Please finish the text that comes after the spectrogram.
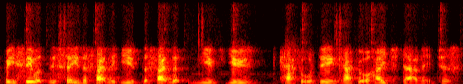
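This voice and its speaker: Deep-voiced man on a tinny line. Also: lively intonation, slightly rough, faint music behind. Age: 30s. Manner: chatty, ranting playfully, quick laughs. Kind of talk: casual livestream chat. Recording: tinny phone-like call audio.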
